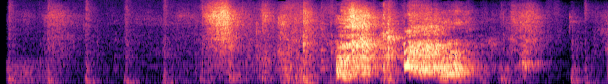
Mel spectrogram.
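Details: Pit bull barking as a wake-up call for its owner: a messy stretch of low thumps and rustling, then two loud, broad, harsh bark bursts in close succession near the end.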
